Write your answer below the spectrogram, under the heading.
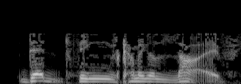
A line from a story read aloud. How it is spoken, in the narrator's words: he murmured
